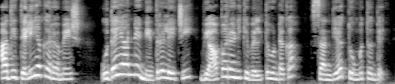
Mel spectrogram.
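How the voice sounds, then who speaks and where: A woman narrating an animated moral story in a steady, plain storytelling manner. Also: on the high side, moderate pace.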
